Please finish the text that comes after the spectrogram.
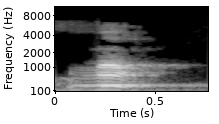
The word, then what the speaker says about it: ঙ: এইটা হয়ে গেলে এখানে আমরা একটা ডট দিয়ে দেব, তাহলে এটা হয়ে যাবে ঙ। ঙ, নাকে উচ্চারণ হবে এবং কণ্ঠে, নাক এবং কণ্ঠ।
